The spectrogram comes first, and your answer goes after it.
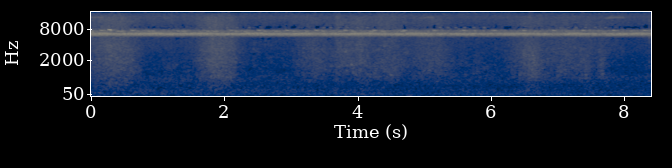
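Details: Insects of Avalau, Kingdom of Tonga, recorded on a row around the island beside old lava: a constant thin, high ringing drone continues without pause while gentle waves swell and hiss in slow washes.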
